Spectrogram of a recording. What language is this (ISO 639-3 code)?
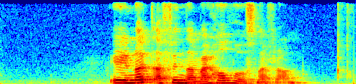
fao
